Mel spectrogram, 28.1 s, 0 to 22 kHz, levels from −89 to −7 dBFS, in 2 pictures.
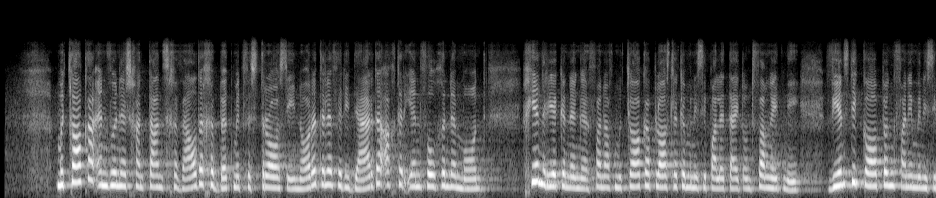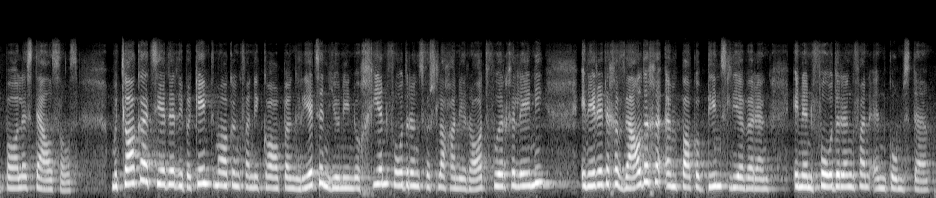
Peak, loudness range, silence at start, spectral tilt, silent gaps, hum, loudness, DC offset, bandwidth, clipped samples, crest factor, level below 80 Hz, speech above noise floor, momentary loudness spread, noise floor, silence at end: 0 dBFS; 3 LU; 0.45 s; -6.5 dB/octave; none; none; -17 LUFS; under 0.1%; 9.2 kHz; under 0.1%; 16 dB; -62 dBFS; 31 dB; 9 LU; -47 dBFS; 0 s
